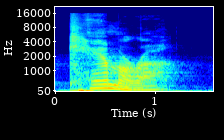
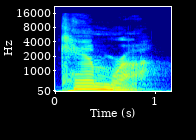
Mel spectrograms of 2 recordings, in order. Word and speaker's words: camera: For example, the word camera with three syllables, we normally pronounce with just two. Camera.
